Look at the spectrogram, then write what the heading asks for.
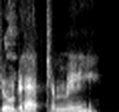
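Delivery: rough, angry, growling sinister alien sage voice. Objecting to being put back in the corner, angry dark-side Yoda voice. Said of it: "very angry, dark side-ish kind of Yoda".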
